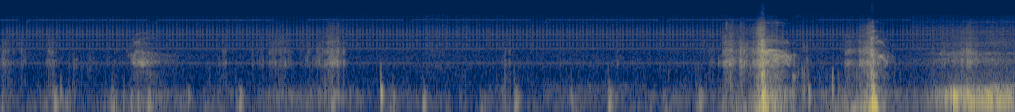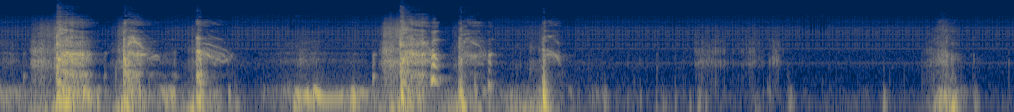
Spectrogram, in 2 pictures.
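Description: An adult gives about nine harsh coughs in short clusters, typical of a chest cold.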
